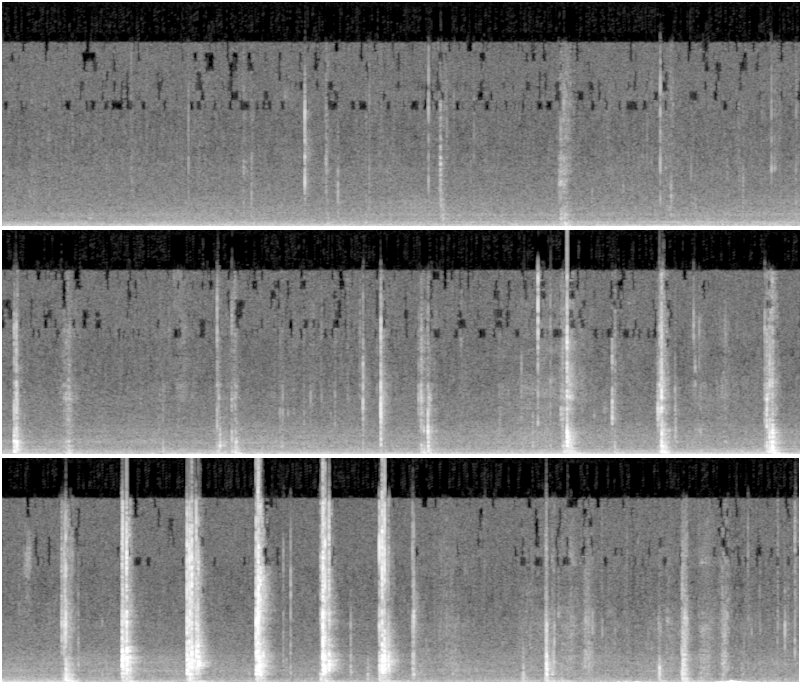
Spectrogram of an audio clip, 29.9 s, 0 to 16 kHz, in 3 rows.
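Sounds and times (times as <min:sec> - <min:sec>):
slime popping and clicking: 0:20.6 - 0:25.2.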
